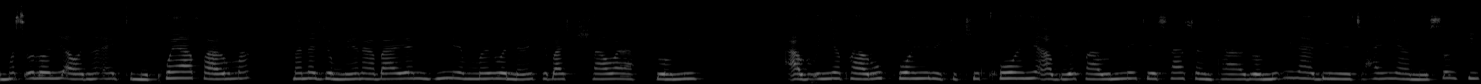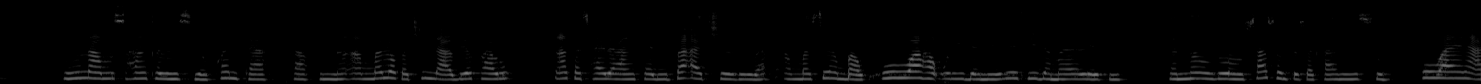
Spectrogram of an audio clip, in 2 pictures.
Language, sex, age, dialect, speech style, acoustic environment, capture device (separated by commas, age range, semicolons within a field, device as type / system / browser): Hausa, female, 18-24, Nigeria - Kano, happy, nature, mobile / Linux / Chrome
